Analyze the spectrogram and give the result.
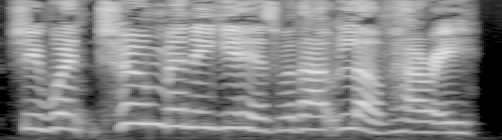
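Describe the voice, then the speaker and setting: A woman's voice: a little high, expressive, moderate pace, no room sound, clean studio sound, close to an everyday voice. A woman voicing an older female servant in an audiobook novel, fiercely protective, blunt and insistent. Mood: angry, scolding.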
